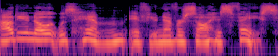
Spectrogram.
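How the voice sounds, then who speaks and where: A woman's put-on character voice, growling yet calm in tone, at medium pitch with ordinary pitch variation and a moderate pace. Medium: read story. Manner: calm, measured.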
